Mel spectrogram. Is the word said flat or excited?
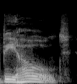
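flat. It is said flatly, without excitement.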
